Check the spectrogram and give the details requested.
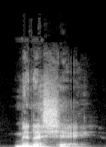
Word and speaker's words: Menashe: you say your last name by the way Minnesota okay I would have messed that up completely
